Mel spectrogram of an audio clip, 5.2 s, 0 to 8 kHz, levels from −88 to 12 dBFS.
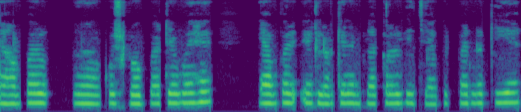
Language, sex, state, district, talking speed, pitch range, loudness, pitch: Hindi, female, Delhi, New Delhi, 255 wpm, 240-255 Hz, -16 LUFS, 245 Hz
